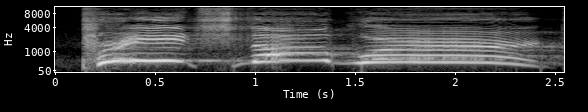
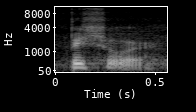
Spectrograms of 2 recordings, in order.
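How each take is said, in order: First: Very high, drawn-out preacher's shout; announced big shout. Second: Said in the usual way. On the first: Shown as a demonstration. Pastor delivering Paul's charge to pastors, huge drawn-out shout. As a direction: bellow each word slowly at full force. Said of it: "Wait for it. Here it comes".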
